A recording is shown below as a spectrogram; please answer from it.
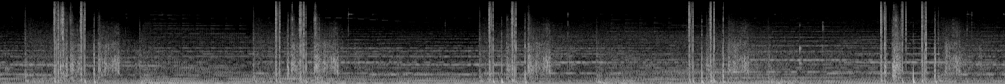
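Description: Handgun with a red dot sight and compensator firing quick strings of loud shots, four rapid bursts of two or three reports each spaced a couple of seconds apart, over steady outdoor background hum.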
